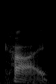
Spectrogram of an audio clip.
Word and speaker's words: Kia: Yeah, Kia, or known as Kai. – Okay, yeah. – The reason why I say Kia first is because it's spelled K-I-A, mm-hmm. but they're known as Kai.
